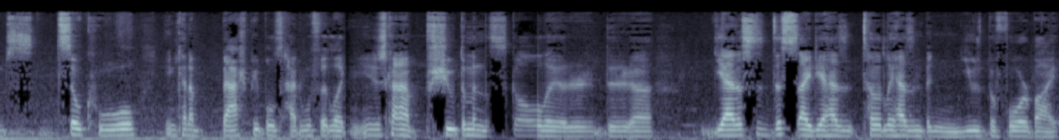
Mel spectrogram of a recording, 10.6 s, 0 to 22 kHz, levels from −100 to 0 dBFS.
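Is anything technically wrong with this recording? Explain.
Yes. From 4.86 to 5.38 s there's a sudden gain jump: the level drops by about 12 dB in a single step, background and all, then snaps back. That's likely a digital gain change applied instantly, with no ramp to smooth the transition.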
